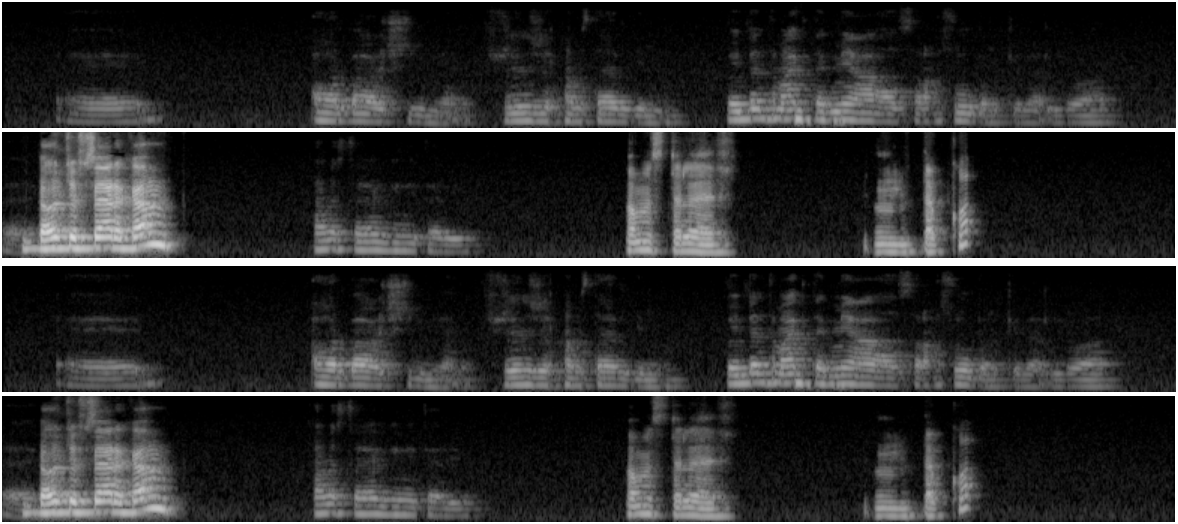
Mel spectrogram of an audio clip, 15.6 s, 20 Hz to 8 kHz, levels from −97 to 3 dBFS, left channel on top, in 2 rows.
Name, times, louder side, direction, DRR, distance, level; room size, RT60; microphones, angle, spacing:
voice 1, 0.4-1.1 2.1-4.6 4.8-7.5 7.8-9.0 9.9-11.1, right 1 dB, 35° right, 0.9 m, -45 dB
voice 2, 8.0-9.0 12.0-12.7 13.6-14.3, left 6 dB, 65° left, 0.3 m, -24 dB
6.1 x 2.3 x 2.8 m
head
